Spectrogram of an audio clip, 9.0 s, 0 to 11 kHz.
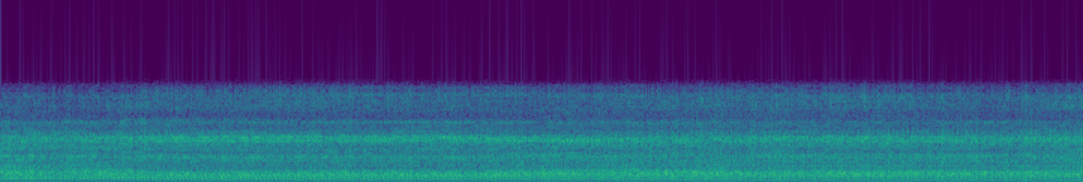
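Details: Orlík 2 JSK 75-2 compressor, one of first runs after owner's own overhaul (valves, seals), motor temporarily started in star due to house breaker; even motor hum with steady pulse about two a second, no knocking, healthy.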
